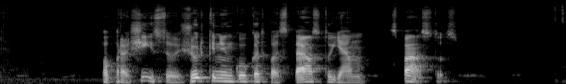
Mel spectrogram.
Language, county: Lithuanian, Klaipėda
